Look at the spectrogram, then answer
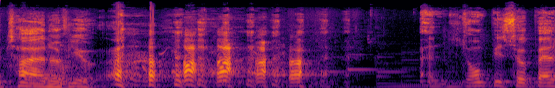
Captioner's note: all laugh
